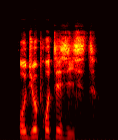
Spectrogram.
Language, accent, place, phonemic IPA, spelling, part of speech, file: French, France, Lyon, /o.djo.pʁɔ.te.zist/, audioprothésiste, noun, LL-Q150 (fra)-audioprothésiste.wav
- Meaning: hearing aid technician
